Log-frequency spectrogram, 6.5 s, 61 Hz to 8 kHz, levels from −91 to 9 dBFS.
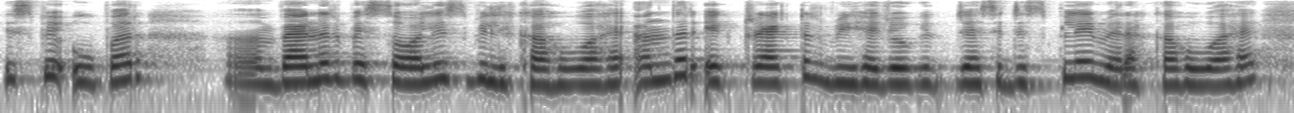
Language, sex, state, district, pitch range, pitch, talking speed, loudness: Hindi, female, Uttar Pradesh, Lalitpur, 215-255 Hz, 225 Hz, 205 wpm, -16 LUFS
